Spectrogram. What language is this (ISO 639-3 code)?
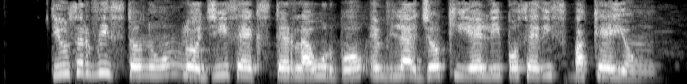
epo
